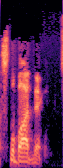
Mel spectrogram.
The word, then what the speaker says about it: Slobodnik: Slightly. It's Slobodnik. – Slobodnik, oh, with the bod, like body.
